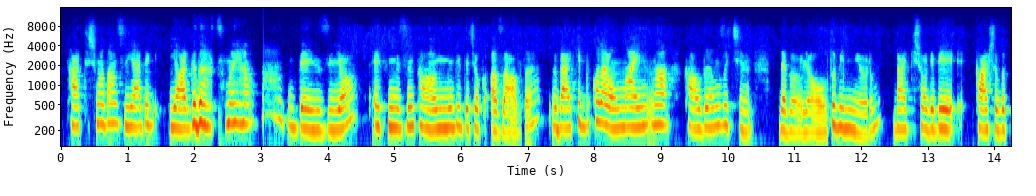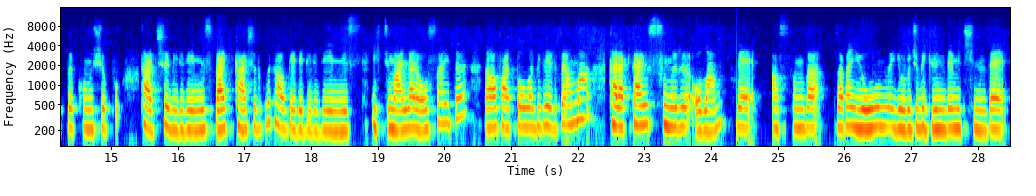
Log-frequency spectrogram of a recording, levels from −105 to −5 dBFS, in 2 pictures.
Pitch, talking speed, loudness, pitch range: 220 Hz, 105 wpm, -33 LUFS, 210-240 Hz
